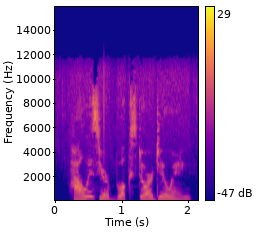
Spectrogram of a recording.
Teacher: Notice how some vowel sounds are linked with a w or y sound.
